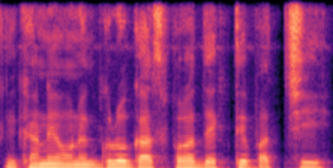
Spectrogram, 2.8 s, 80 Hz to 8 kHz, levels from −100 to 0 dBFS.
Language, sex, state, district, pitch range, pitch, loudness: Bengali, male, West Bengal, Cooch Behar, 130-150 Hz, 145 Hz, -14 LUFS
